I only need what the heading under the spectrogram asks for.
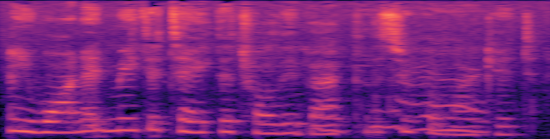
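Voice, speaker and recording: A woman reading a picture book aloud to her baby in a slow, gentle, careful way at home. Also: sits high, creaky, a crowd in the background.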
